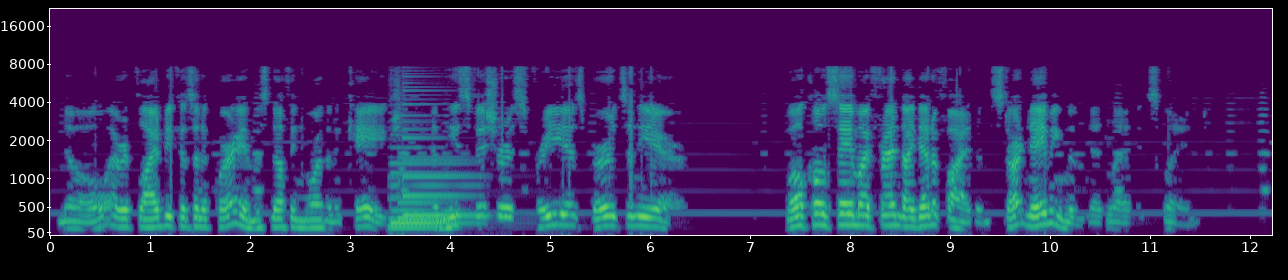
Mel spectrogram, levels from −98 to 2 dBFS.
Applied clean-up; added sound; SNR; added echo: classical method spectral subtraction.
